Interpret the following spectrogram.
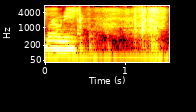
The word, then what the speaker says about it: Roney: Roan, the name Roney, pronounced with the long O, may have come from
